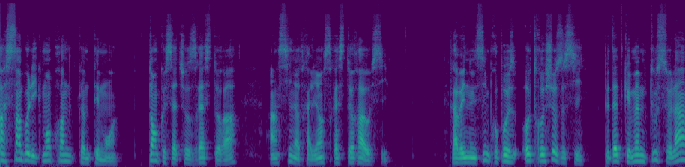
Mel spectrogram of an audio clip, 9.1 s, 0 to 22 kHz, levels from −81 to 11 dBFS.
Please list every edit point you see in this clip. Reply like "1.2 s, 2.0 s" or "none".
5.9 s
